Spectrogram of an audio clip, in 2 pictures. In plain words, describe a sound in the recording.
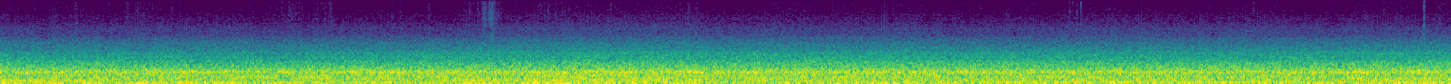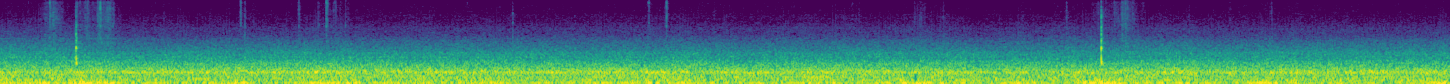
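A car engine hums steadily inside the cabin while driving.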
